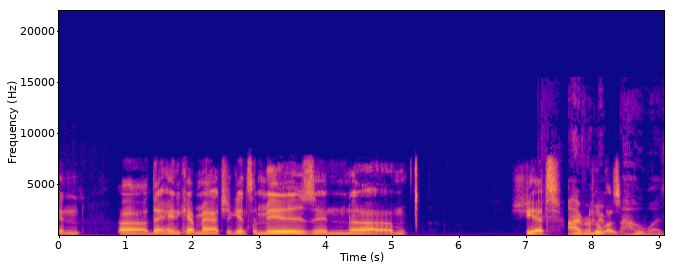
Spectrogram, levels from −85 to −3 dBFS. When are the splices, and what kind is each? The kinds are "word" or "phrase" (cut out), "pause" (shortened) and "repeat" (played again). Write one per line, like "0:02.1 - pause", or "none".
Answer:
0:02.9 - word
0:07.5 - pause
